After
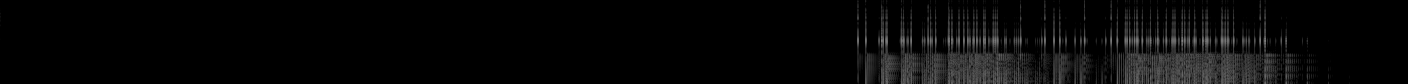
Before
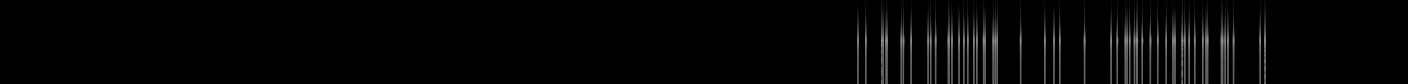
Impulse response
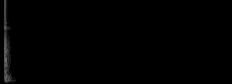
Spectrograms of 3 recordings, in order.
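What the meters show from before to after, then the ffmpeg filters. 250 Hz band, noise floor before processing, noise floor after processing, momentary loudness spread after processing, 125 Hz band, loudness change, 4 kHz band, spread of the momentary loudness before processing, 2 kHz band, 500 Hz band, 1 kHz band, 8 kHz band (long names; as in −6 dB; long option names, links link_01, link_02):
−1.0 dB, −80 dBFS, −63 dBFS, 8 LU, 0.0 dB, −6.5 dB, −6.0 dB, 7 LU, −9.5 dB, −2.0 dB, −4.5 dB, +0.5 dB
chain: -filter_complex "[0:a]agate=range=-13dB:threshold=-42dB:ratio=16:detection=peak,equalizer=frequency=9500:width_type=o:width=1.8:gain=10.5,bandreject=frequency=49.47:width_type=h:width=4,bandreject=frequency=98.94:width_type=h:width=4,bandreject=frequency=148.41:width_type=h:width=4,bandreject=frequency=197.88:width_type=h:width=4,bandreject=frequency=247.35:width_type=h:width=4,bandreject=frequency=296.82:width_type=h:width=4,bandreject=frequency=346.29:width_type=h:width=4,bandreject=frequency=395.76:width_type=h:width=4,bandreject=frequency=445.23:width_type=h:width=4,bandreject=frequency=494.7:width_type=h:width=4,bandreject=frequency=544.17:width_type=h:width=4,bandreject=frequency=593.64:width_type=h:width=4,bandreject=frequency=643.11:width_type=h:width=4,bandreject=frequency=692.58:width_type=h:width=4,bandreject=frequency=742.05:width_type=h:width=4,bandreject=frequency=791.52:width_type=h:width=4,bandreject=frequency=840.99:width_type=h:width=4,bandreject=frequency=890.46:width_type=h:width=4,bandreject=frequency=939.93:width_type=h:width=4,bandreject=frequency=989.4:width_type=h:width=4,bandreject=frequency=1038.87:width_type=h:width=4,bandreject=frequency=1088.34:width_type=h:width=4,bandreject=frequency=1137.81:width_type=h:width=4,bandreject=frequency=1187.28:width_type=h:width=4,bandreject=frequency=1236.75:width_type=h:width=4,bandreject=frequency=1286.22:width_type=h:width=4,bandreject=frequency=1335.69:width_type=h:width=4,bandreject=frequency=1385.16:width_type=h:width=4,bandreject=frequency=1434.63:width_type=h:width=4,bandreject=frequency=1484.1:width_type=h:width=4,bandreject=frequency=1533.57:width_type=h:width=4,acrossover=split=400|1300[link_01][link_02][link_03];[link_03]acompressor=mode=upward:threshold=-42dB:ratio=2.5[link_04];[link_01][link_02][link_04]amix=inputs=3:normalize=0,alimiter=limit=-10.5dB:level=0:latency=1:release=12,asplit=2[link_05][link_06];[link_06]acompressor=threshold=-40dB:ratio=6,volume=-2.5dB[link_07];[link_05][link_07]amix=inputs=2:normalize=0,asoftclip=type=tanh:threshold=-23dB,acrusher=bits=11:mix=0:aa=0.000001,aeval=exprs='sgn(val(0))*max(abs(val(0))-0.00133,0)':channel_layout=same,asplit=2[link_08][link_09];[link_09]adelay=211,lowpass=frequency=1700:poles=1,volume=-3.5dB,asplit=2[link_10][link_11];[link_11]adelay=211,lowpass=frequency=1700:poles=1,volume=0.39,asplit=2[link_12][link_13];[link_13]adelay=211,lowpass=frequency=1700:poles=1,volume=0.39,asplit=2[link_14][link_15];[link_15]adelay=211,lowpass=frequency=1700:poles=1,volume=0.39,asplit=2[link_16][link_17];[link_17]adelay=211,lowpass=frequency=1700:poles=1,volume=0.39[link_18];[link_08][link_10][link_12][link_14][link_16][link_18]amix=inputs=6:normalize=0,volume=3.5dB"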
